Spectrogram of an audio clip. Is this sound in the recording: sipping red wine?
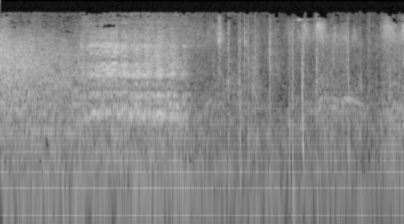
no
